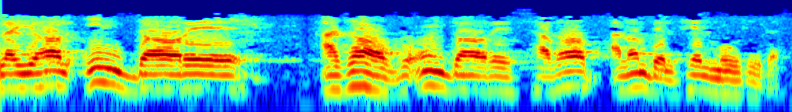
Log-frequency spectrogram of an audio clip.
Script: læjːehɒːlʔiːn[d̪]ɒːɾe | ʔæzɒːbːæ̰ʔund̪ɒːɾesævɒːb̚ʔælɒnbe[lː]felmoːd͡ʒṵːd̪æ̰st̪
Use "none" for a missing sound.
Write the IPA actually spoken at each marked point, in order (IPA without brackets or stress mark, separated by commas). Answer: d̪, l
